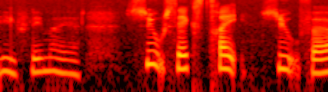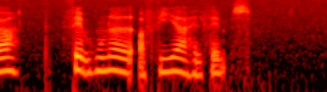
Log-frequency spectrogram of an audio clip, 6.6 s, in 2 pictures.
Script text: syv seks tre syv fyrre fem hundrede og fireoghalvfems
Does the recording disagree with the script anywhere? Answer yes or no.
no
